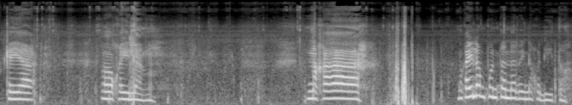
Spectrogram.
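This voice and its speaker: Woman vlogger, high-pitched, unhurried delivery, recorded on a phone outdoors with a faint background hiss. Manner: chatty, pointing things out as she walks. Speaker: travel vlogger. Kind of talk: casual on-the-go vlog narration. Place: outdoors on a long hillside stairway.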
